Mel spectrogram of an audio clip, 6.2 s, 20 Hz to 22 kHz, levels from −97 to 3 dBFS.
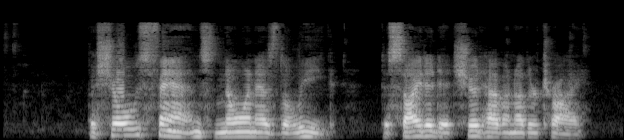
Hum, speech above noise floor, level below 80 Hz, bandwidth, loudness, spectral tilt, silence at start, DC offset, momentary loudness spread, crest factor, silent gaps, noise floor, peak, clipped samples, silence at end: none; 53 dB; -70 dBFS; 11.5 kHz; -19 LUFS; -6 dB/octave; 0.9 s; under 0.1%; 13 LU; 16 dB; none; -72 dBFS; -4 dBFS; under 0.1%; 0.45 s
